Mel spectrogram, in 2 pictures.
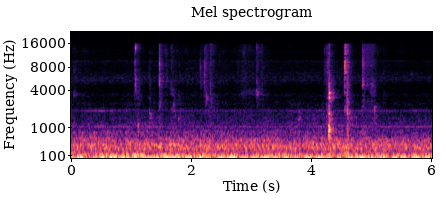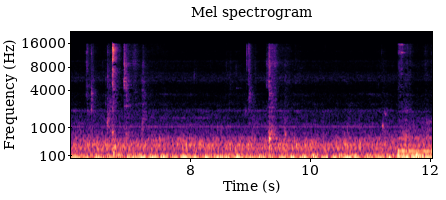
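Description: Food splashes as it drops into boiling water.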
